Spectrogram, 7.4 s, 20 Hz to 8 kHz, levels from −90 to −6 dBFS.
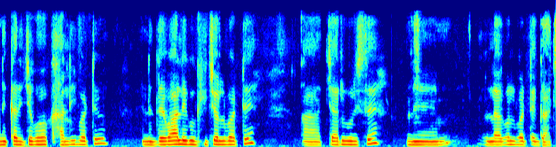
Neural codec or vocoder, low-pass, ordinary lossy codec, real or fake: vocoder, 22.05 kHz, 80 mel bands, WaveNeXt; 7.2 kHz; AAC, 48 kbps; fake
